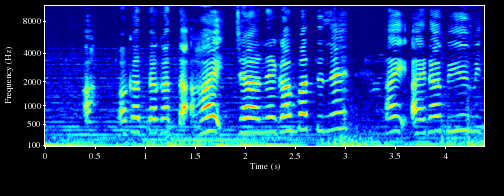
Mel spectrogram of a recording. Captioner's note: mom speaking foreign language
